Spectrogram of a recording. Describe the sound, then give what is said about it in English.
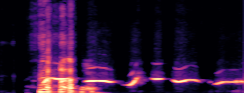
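A short burst of voice gives way to a string of breathy whistled notes through a gap in the teeth, four or five wavering tones with brief pauses between them. “Whistle through your gap.”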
